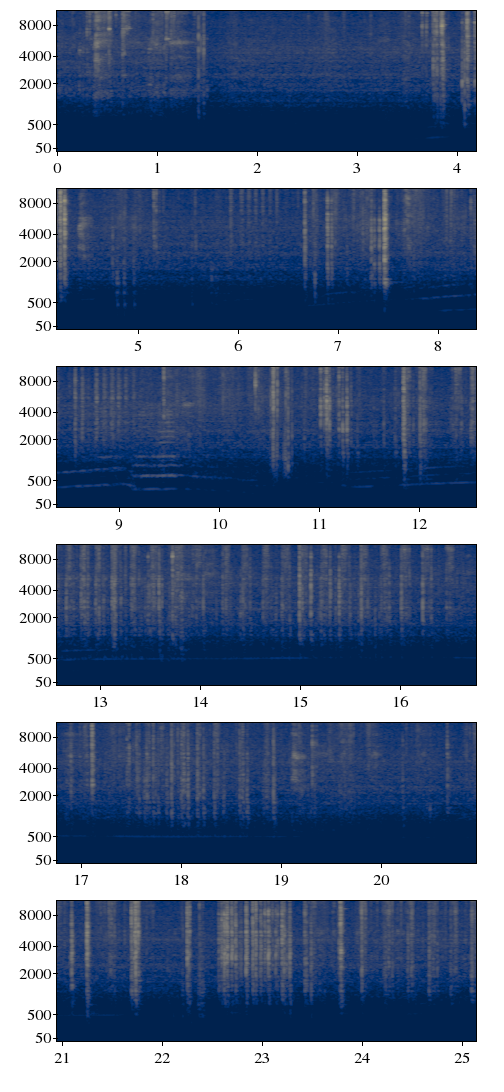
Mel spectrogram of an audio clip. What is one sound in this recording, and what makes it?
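Metal tools clink and tap against car parts.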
